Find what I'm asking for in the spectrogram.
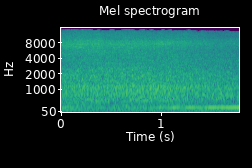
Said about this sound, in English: Typical of me to try to vlog in peak hour traffic.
